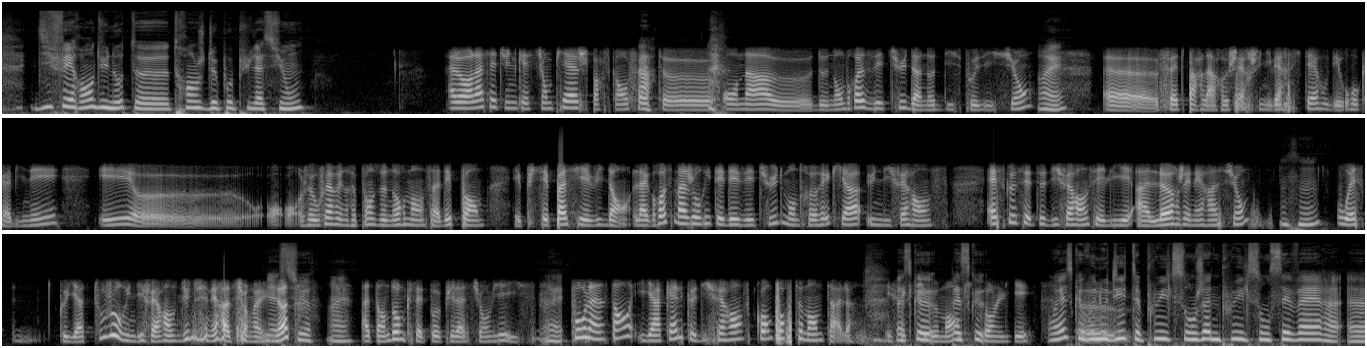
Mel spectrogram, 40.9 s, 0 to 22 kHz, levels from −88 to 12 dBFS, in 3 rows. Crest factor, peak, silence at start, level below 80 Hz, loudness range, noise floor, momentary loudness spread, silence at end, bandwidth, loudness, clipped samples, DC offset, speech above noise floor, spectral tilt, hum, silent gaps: 20 dB; -2 dBFS; 0 s; -50 dBFS; 6 LU; -69 dBFS; 12 LU; 0 s; 16 kHz; -23 LUFS; under 0.1%; under 0.1%; 46 dB; -5 dB/octave; none; none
